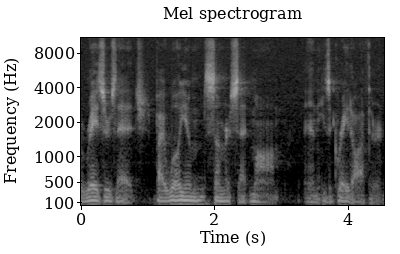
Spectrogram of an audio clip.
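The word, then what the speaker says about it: Maugham: book called The Razor's Edge by William Somerset mom and he's a great author mom is spelled m g hm fantastic I think he's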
